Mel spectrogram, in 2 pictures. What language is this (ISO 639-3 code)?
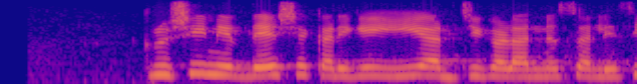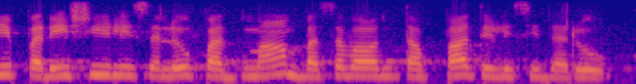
kan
